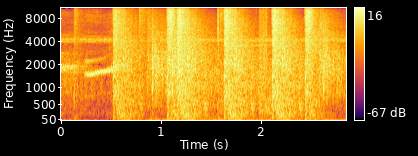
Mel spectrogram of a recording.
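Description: Sustained bursts of close gunfire, loud and repeated, crackling in rapid volleys for most of the stretch after a brief quieter opening.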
